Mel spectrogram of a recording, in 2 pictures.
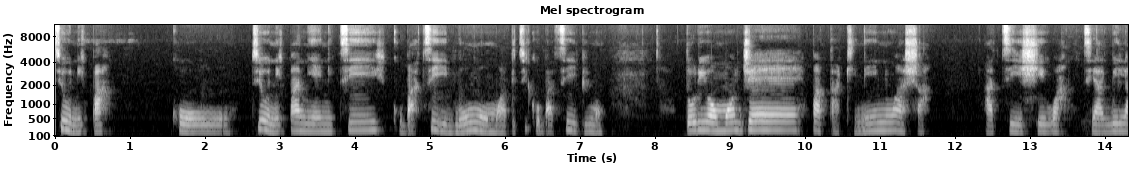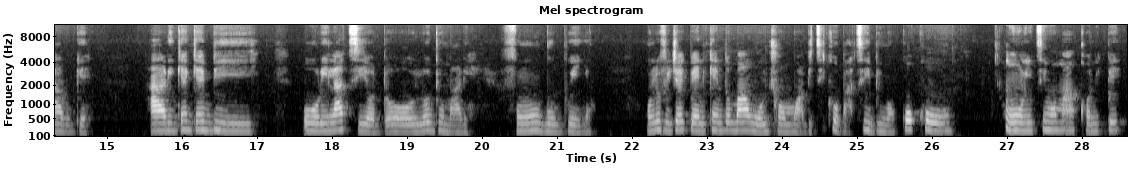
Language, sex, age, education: Yoruba, female, 46-60, tertiary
